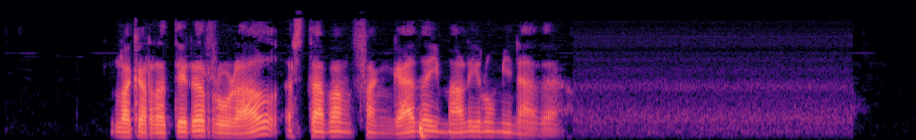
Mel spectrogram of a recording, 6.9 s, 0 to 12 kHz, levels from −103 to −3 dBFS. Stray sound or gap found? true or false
false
